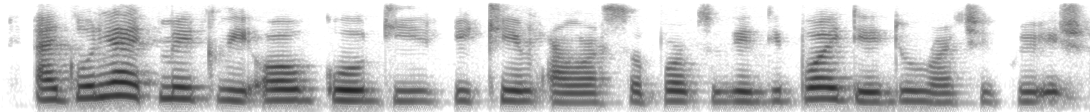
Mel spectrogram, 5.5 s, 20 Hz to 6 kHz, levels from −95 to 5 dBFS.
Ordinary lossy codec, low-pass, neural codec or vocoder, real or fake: none; 5.4 kHz; autoencoder, 22.05 kHz, a latent of 192 numbers a frame, VITS, trained on one speaker; fake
